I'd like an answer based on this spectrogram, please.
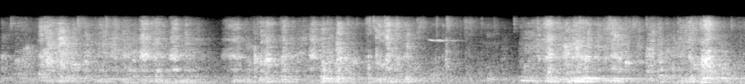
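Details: An English Bulldog and a Chow Chow wrestle in play; continuous low growling rises and falls in waves, with breathy snorts, a short whine near the middle, and rustling movement throughout.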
